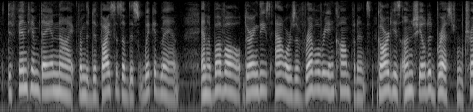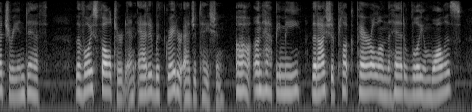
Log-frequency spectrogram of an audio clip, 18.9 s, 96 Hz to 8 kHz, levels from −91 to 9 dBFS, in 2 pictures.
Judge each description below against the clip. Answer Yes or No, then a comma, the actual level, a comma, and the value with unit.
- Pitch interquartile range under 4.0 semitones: Yes, average, 2.8 semitones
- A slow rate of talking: No, average, 165 wpm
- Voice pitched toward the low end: No, high, 205 Hz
